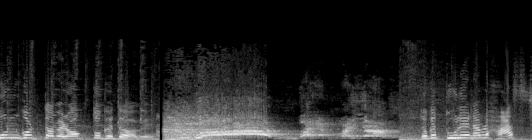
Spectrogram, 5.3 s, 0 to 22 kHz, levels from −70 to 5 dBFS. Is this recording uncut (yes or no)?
no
